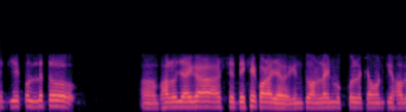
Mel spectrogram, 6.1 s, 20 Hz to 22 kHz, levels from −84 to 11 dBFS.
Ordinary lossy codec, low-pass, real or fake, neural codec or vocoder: none; 3.6 kHz; real; none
